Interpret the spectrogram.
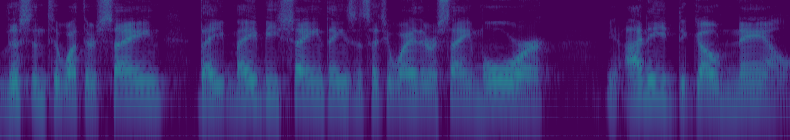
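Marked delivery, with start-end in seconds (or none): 7.3-7.9 stress on the word "now". Showing how someone might voice an urgent need: stress on NOW. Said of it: "the emphasis is on now".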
